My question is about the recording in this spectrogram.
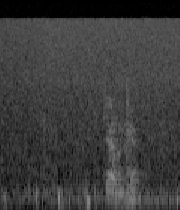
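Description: Quiet room with a few faint low thumps, then a brief faint voice about one and a half seconds in.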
